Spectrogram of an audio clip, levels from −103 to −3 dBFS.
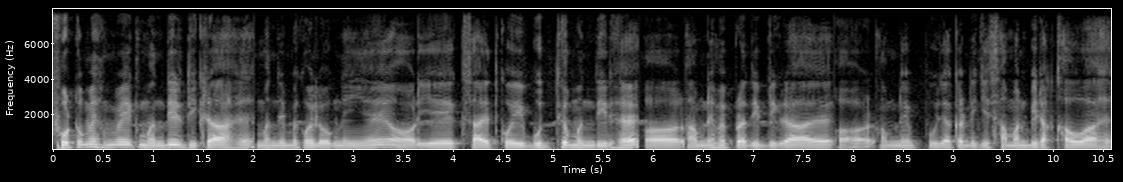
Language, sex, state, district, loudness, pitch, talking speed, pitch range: Hindi, male, Uttar Pradesh, Jyotiba Phule Nagar, -25 LUFS, 115 Hz, 220 wpm, 115-120 Hz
